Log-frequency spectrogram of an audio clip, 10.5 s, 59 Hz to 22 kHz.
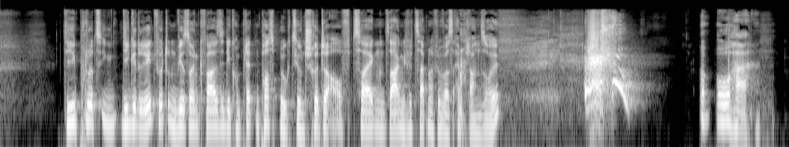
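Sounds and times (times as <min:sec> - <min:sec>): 
speech: 0:00.9 - 0:07.0, 0:09.3 - 0:10.3
person sneezing: 0:07.7 - 0:08.7.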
